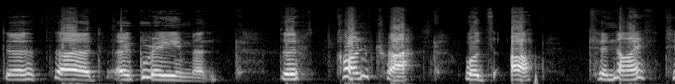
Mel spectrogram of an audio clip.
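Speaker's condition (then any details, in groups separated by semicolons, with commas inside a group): Cerebral palsy; oxygen starvation at birth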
